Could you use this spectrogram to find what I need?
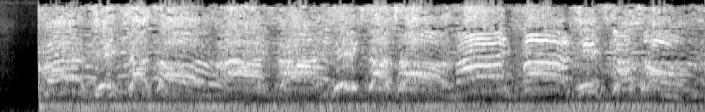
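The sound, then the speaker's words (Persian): Schoolgirls chanting slogans with their hijabs removed, in school and in the street. A loud crowd of young voices shouts in unison without a break after a brief quiet start. “صدای دختران دانش آموزی که با برداشتن حجاب در مدرسه و خیابان شعار می دهند.”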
